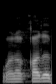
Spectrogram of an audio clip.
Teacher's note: قوف کو موٹا کریں گے، دال کے ساتھ ملانا ہے، دال حرف قلقلہ میں سے قلقلہ کریں گے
